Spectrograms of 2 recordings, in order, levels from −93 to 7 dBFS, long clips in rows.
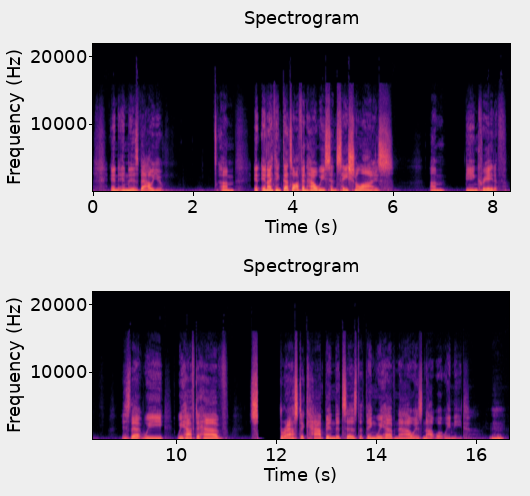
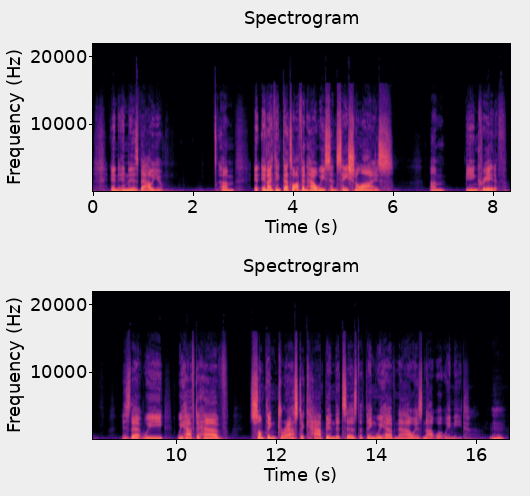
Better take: second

